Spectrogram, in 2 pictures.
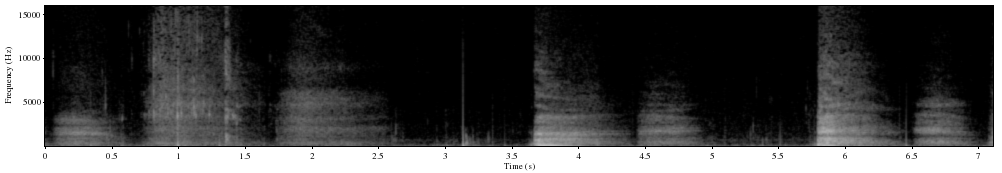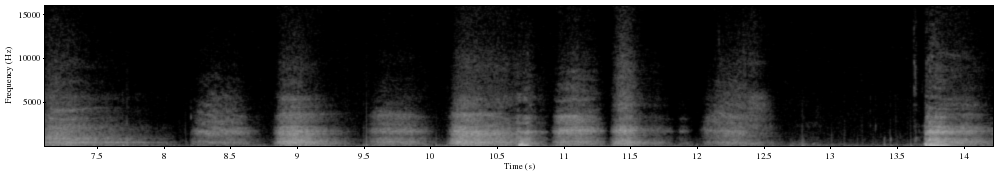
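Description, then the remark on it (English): Heavy, ragged breathing: sharp gasping inhales and puffing exhales in an uneven rhythm, with occasional sniffs and mouth noises, and no speech. “Take a moment to breathe. It's important to control your breathing.”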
